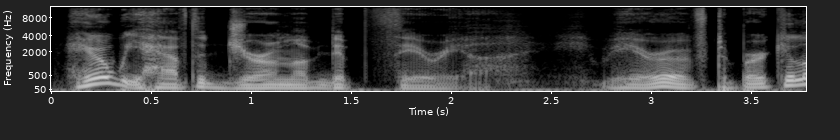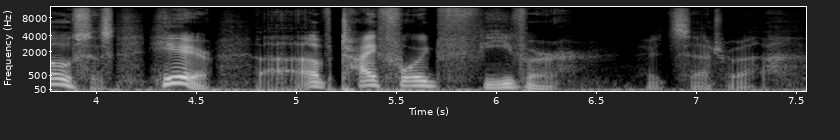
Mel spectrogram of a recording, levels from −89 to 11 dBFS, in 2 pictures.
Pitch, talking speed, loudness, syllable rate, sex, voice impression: 110 Hz, 120 wpm, -22 LUFS, 4.0 syllables/s, male, masculine, middle-aged, thick, tensed, powerful, slightly hard, slightly muffled, slightly raspy, cool, intellectual, calm, mature, slightly reassuring, wild, lively, slightly strict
